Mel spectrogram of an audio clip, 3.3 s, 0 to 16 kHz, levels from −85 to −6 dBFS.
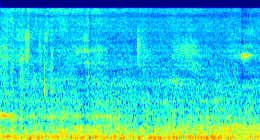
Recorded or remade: remade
